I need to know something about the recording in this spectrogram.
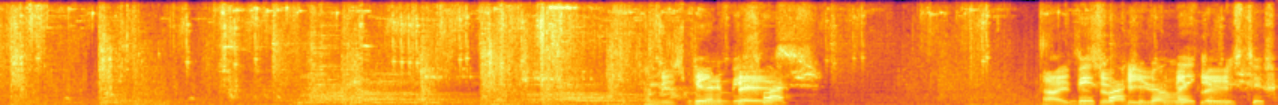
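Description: Zaps, thuds and crashes of a cartoon brawl clatter quickly.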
